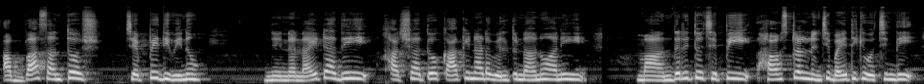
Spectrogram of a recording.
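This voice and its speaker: A woman's voice: mid-range voice, moderate pace, pauses often, mellow, close to an everyday voice. A woman voicing an outspoken, protective young woman in a storybook romance, pressing her questions indignantly. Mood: agitated.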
